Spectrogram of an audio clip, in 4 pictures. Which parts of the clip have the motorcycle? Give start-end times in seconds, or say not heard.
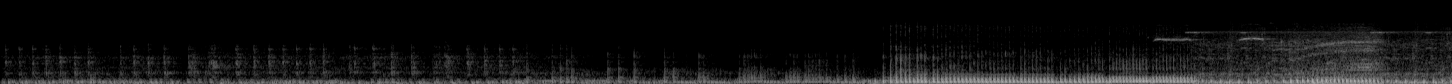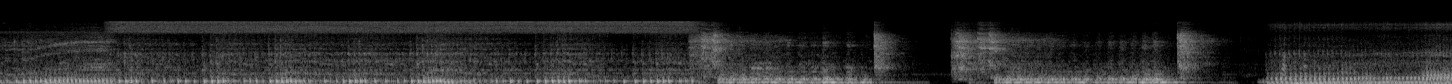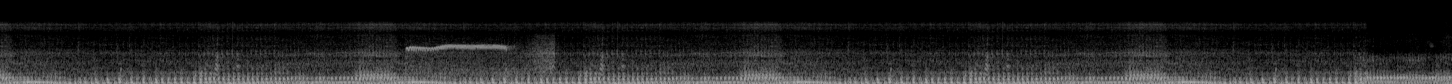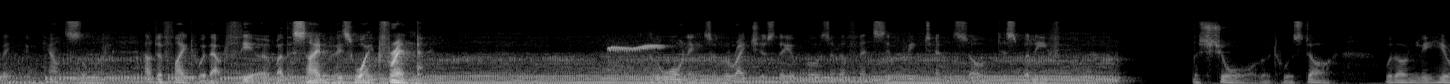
0.0-54.8.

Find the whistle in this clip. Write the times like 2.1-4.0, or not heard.
11.4-12.8, 33.0-34.6, 49.6-50.2.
